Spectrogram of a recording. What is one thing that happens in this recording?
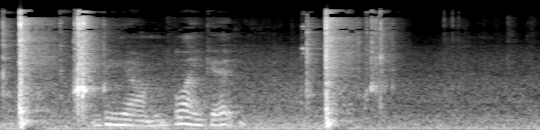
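A staple gun snaps sharply several times.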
